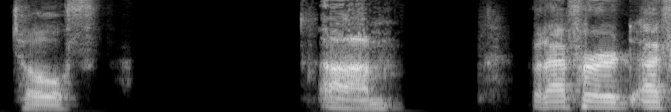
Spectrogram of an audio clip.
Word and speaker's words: Thoth: I you know I there's different ways of pronouncing it you know I default III default to Thoth but it but yes it's probably supposed to be the Toth um but I've heard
